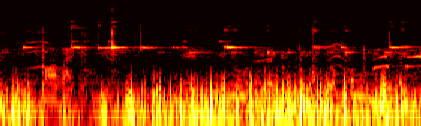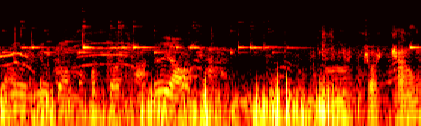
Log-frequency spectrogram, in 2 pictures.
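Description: Voices talking, with short, high ringing tones repeating many times over them, like a small bell or chime.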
